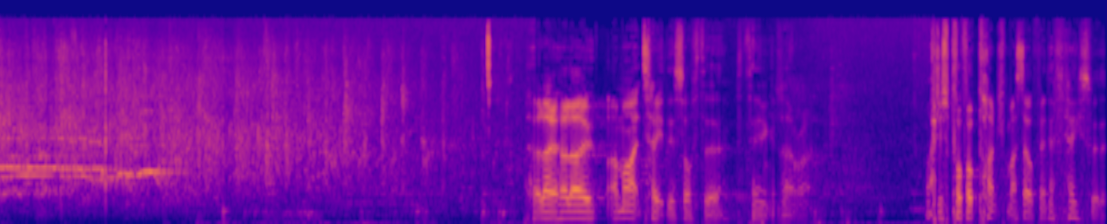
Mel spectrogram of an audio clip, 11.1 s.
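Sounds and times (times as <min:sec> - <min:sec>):
audience applause: 0:00.0 - 0:05.3
speech: 0:05.4 - 0:08.3, 0:09.3 - 0:11.0.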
